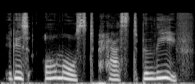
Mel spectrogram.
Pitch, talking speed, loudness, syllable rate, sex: 260 Hz, 155 wpm, -13 LUFS, 4.1 syllables/s, female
